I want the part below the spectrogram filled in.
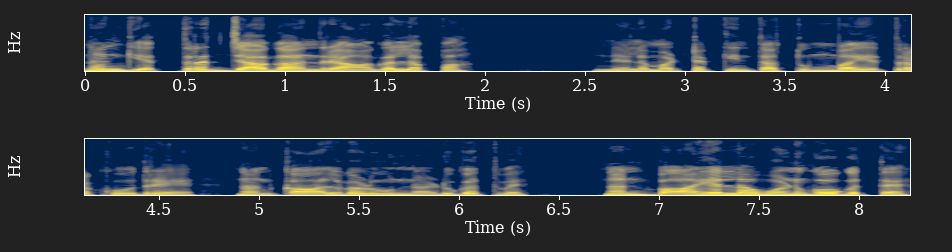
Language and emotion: Kannada, fearful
